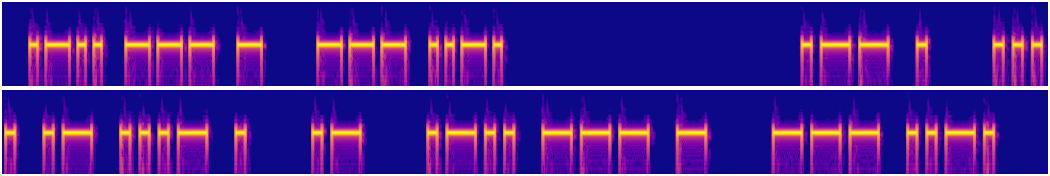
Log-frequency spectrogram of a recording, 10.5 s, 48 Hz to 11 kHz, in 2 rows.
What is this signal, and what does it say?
Morse code, heard as a keyed tone, about 29 wpm, 700 Hz. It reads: LOT OF WE HAVE A LOT OF
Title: Speed-Racing - Sets of 5 Words 25wpm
